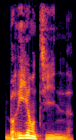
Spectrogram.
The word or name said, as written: brillantine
